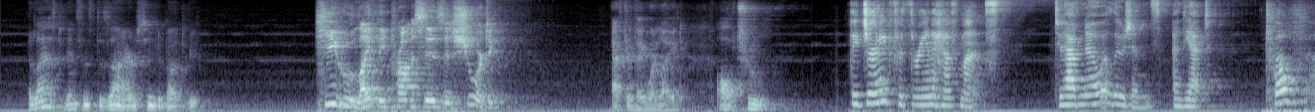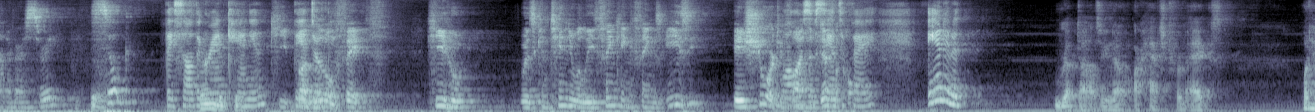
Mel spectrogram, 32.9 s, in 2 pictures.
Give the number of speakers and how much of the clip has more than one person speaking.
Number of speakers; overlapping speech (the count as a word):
six, about 12%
